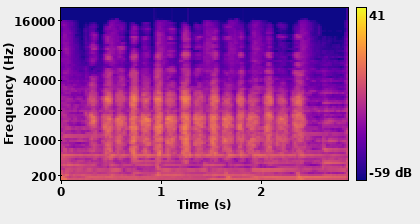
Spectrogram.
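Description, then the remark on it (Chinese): A puppy named Hutou pants rapidly and steadily, about a dozen quick, breathy huffs in an even rhythm over a low, constant hum, with no talking. “这就是奶奶送我的小狗，它叫虎头。”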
